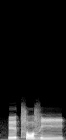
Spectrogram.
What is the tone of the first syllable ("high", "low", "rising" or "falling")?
high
